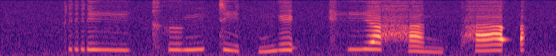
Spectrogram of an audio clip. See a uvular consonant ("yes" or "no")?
no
